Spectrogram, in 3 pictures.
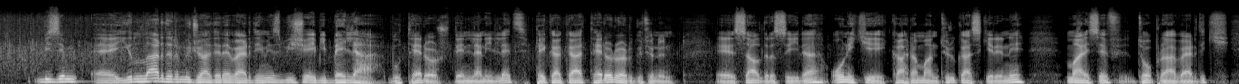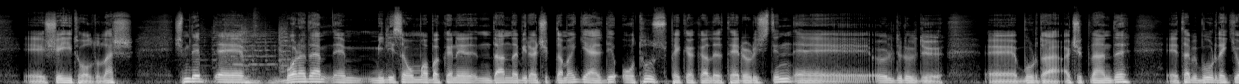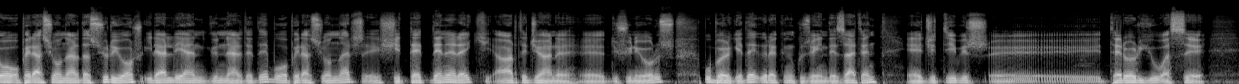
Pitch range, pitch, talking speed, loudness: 80-100 Hz, 90 Hz, 125 wpm, -17 LUFS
